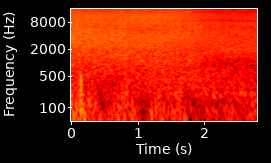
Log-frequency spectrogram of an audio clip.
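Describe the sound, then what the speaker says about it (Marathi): A monsoon waterfall along the road to Raigad fort roars as a steady, broad rush of falling water, heard from a distance as an unbroken wash of noise. "इथून कुठे धबधबा पडतोय आवाज तर येतोय."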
